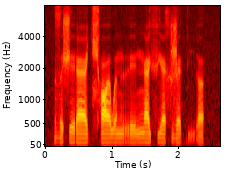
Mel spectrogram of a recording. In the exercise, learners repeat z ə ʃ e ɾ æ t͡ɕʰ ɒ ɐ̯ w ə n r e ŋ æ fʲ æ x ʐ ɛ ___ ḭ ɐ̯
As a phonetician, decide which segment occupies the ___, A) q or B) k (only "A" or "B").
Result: B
